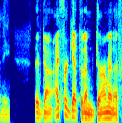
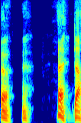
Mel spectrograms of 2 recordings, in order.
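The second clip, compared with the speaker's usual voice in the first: put-on booming voice. Imitating an actor's little sounds of agreement: imitating Warburton saying hey Doc. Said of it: "these little sounds of agreement".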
